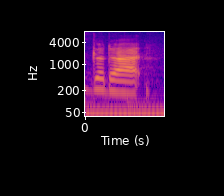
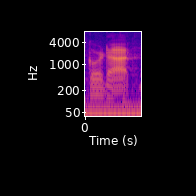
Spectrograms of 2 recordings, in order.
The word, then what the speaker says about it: Godot: soon so this is good do or I think it's pronounced Gord do everybody says it differently but uh this is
